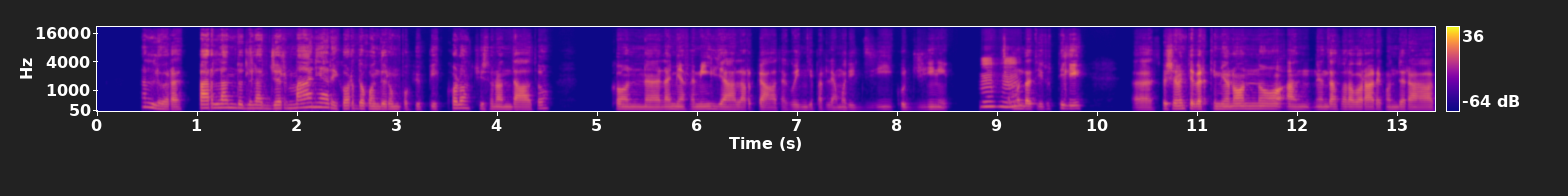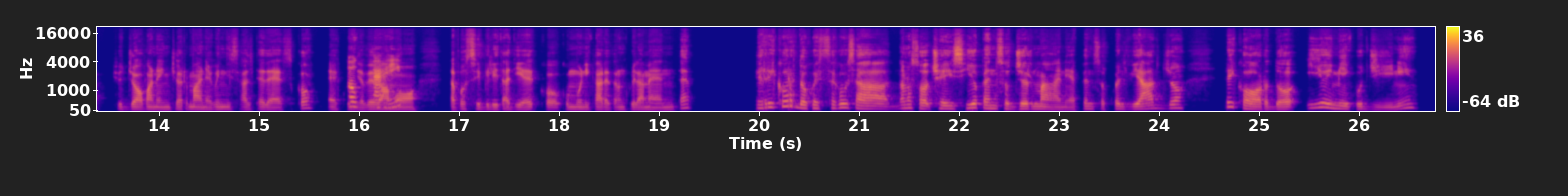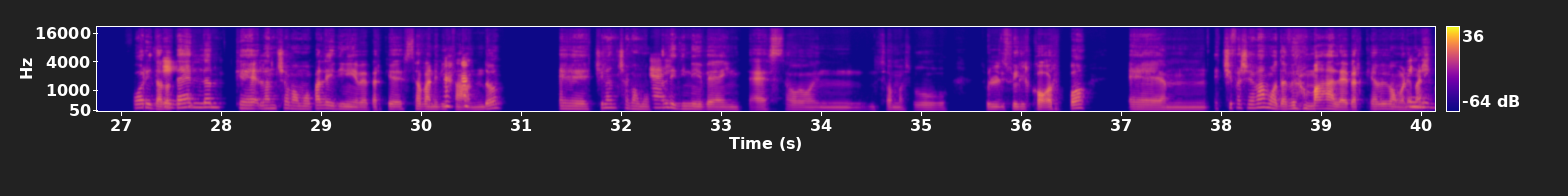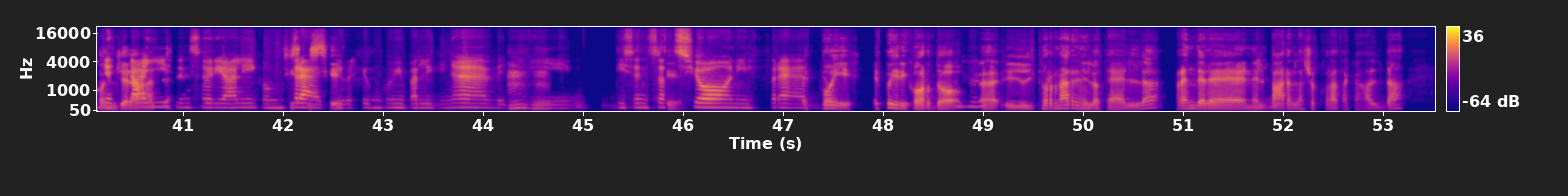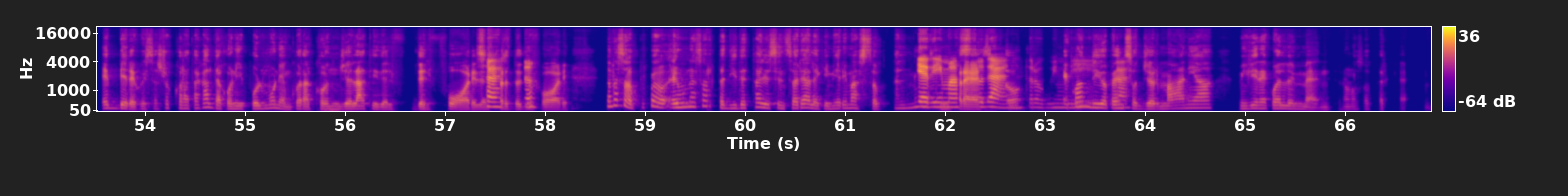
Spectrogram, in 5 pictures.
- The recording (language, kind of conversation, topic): Italian, podcast, Qual è stato un viaggio che ti ha cambiato la vita?
- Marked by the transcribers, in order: other background noise; tapping; chuckle; laughing while speaking: "davvero"; "proprio" said as "popio"; chuckle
